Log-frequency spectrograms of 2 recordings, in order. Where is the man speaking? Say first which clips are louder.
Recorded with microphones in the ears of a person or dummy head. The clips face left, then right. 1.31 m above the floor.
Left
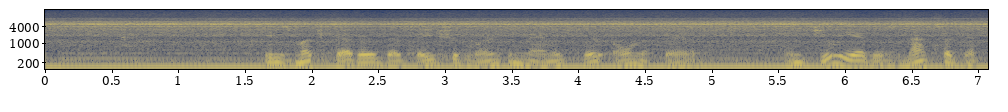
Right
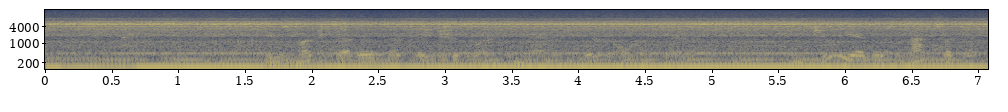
Left 8 dB; 45° left (ahead or behind), 0.9 m.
